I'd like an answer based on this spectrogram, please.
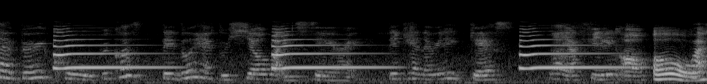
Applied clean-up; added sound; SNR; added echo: none; Wind instrument, woodwind instrument; -3 dB; none.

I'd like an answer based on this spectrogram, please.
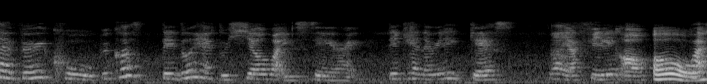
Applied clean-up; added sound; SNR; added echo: none; none; none; none.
